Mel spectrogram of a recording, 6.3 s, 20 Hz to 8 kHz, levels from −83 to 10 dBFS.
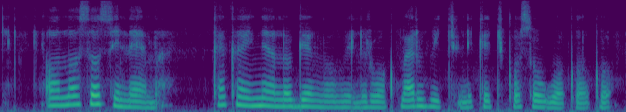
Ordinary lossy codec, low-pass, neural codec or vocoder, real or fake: none; none; codec, 16 kHz, 4.8 kbps, FACodec; fake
